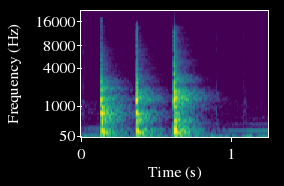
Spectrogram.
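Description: Three sharp knocks on a hotel room door in quick, even succession, close and loud, each ringing briefly before fading into a quiet room.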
